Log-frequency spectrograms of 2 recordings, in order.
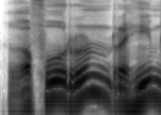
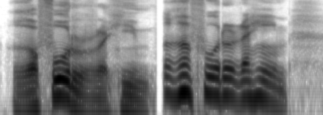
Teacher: را پر تشدید ہے لیکن کوئی گونج نہیں ہے، آواز بالکل صاف اور رواں ہے · تو ہم اسے غفور رحیم نہیں پڑھتے۔ تنوین کا نون مکمل طور پر رے میں ضم ہو جاتا ہے اور ہم اسے پڑھتے ہیں غفور الرحیم۔ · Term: ادغام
